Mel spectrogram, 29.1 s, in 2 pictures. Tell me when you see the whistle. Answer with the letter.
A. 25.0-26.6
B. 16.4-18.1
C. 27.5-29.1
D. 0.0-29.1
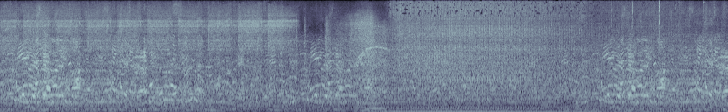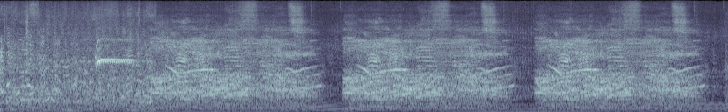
B.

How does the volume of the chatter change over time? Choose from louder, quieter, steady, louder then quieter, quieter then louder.
quieter then louder.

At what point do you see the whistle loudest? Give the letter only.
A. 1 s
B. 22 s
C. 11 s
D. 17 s
D.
